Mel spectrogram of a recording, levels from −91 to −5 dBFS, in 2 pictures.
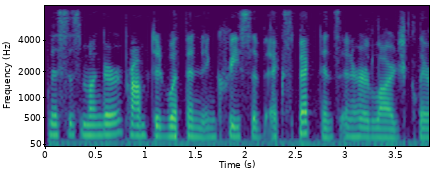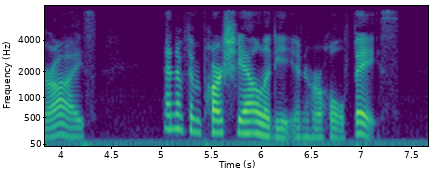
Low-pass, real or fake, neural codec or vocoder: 7.2 kHz; real; none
